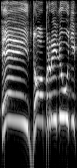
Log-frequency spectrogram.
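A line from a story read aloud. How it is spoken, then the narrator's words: Shout. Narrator (Russian): крикнул он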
